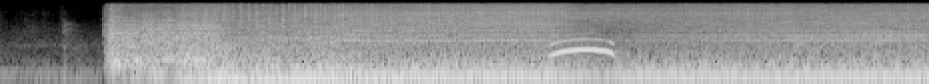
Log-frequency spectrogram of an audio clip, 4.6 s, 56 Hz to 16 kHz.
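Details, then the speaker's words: 1955 Farmall Cub that would not start and ran rough, after replacing gas-fouled spark plugs in a tune-up. It catches instantly on the first crank and settles into a steady, even idle with no misses. Normal start and idle. "okay like instantaneous there you go we'll see how long these last"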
